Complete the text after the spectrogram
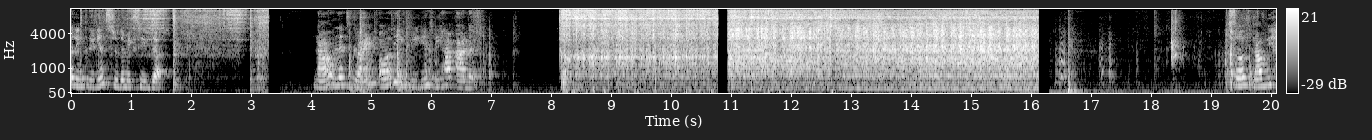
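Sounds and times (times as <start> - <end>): mixer grinder grinding spices: 8.2 - 16.1.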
